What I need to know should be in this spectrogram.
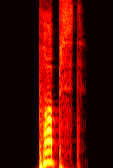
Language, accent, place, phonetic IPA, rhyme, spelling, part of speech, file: German, Germany, Berlin, [pɔpst], -ɔpst, poppst, verb, De-poppst.ogg
- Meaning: second-person singular present of poppen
